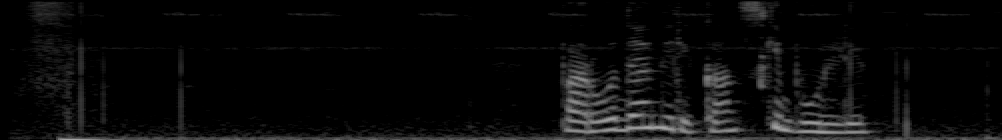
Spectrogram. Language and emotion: Russian, neutral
